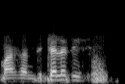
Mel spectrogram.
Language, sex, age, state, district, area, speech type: Sanskrit, male, 18-30, Madhya Pradesh, Chhindwara, urban, conversation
